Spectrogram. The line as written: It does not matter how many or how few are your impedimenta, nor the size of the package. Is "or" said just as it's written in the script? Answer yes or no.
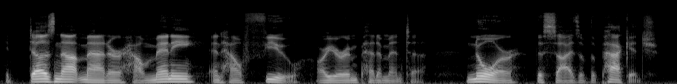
no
